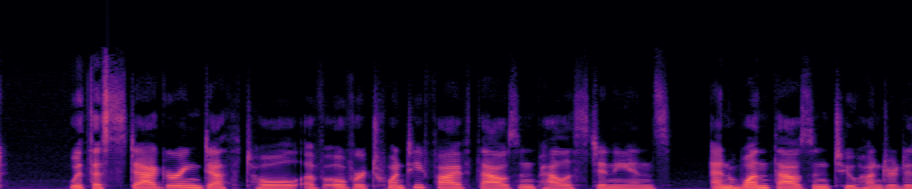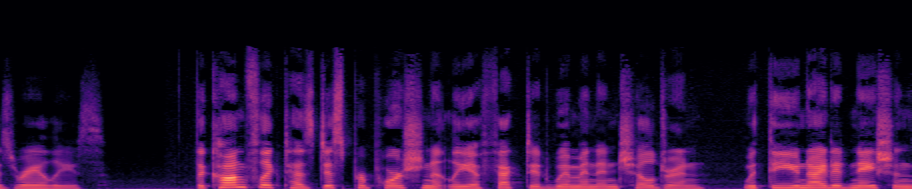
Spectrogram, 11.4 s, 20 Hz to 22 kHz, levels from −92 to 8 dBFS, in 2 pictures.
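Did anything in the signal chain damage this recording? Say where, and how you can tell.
Yes. Right after "with a", from 0.67 to 6.73 s, de-emphasis was applied wrongly at the converter stage. A treble-cut filter ran on speech that had no pre-emphasis, or ran twice, so the sound turns dull, about 14 dB down at 10 kHz relative to 1 kHz. A spectrogram shows the upper bands fading smoothly during that span.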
